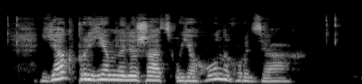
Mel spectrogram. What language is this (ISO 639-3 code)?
bel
